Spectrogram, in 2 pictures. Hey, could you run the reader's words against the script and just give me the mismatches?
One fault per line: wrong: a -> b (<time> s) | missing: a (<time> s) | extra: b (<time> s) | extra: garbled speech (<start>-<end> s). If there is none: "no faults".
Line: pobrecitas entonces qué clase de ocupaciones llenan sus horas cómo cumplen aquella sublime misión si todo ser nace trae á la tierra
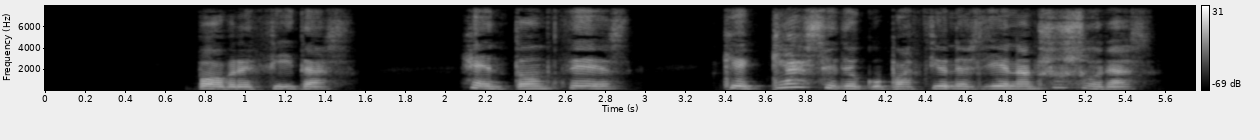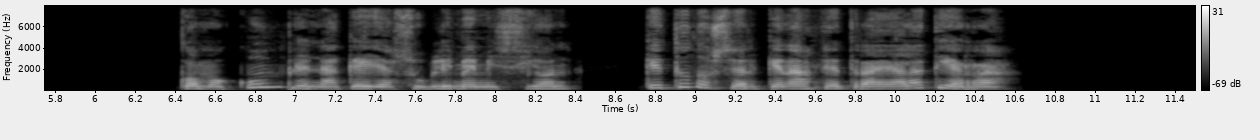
wrong: si -> que (8.7 s)
extra: que (9.3 s)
